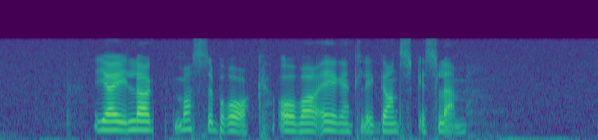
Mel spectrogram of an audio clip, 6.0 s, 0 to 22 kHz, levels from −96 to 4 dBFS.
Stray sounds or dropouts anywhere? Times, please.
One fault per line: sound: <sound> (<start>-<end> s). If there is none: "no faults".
sound: dropout (1.5-1.7 s)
